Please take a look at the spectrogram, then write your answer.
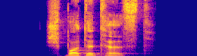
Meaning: inflection of spotten: 1. second-person singular preterite 2. second-person singular subjunctive II
- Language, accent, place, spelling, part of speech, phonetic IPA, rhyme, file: German, Germany, Berlin, spottetest, verb, [ˈʃpɔtətəst], -ɔtətəst, De-spottetest.ogg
